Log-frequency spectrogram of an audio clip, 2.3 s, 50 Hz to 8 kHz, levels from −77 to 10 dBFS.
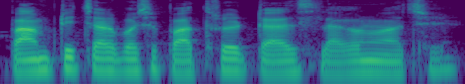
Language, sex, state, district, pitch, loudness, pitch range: Bengali, male, West Bengal, Alipurduar, 110 Hz, -21 LUFS, 100-115 Hz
